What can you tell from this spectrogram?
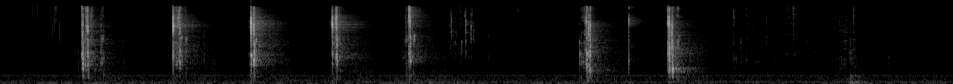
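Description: Thick glossy white slime pressed and poked by fingers, squeezing out sharp air-bubble pops about once a second, with fainter pops near the end.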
